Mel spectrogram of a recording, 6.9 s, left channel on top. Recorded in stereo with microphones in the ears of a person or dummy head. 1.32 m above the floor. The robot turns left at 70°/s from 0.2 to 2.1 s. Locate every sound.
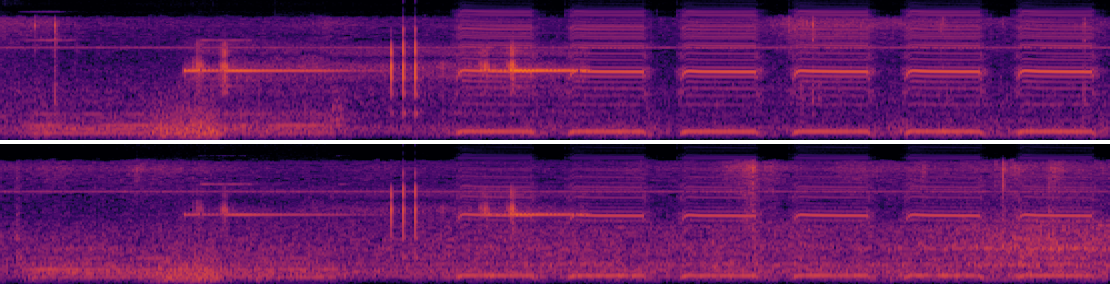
1.1 s a bicycle bell: 85° left; by 3.7 s 20° left (ahead or behind)
2.7 s a phone buzzing: 35° left (ahead or behind)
